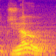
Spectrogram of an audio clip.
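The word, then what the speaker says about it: Zhou: structure and life in the jo dynasty that's how that's pronounced and you will define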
